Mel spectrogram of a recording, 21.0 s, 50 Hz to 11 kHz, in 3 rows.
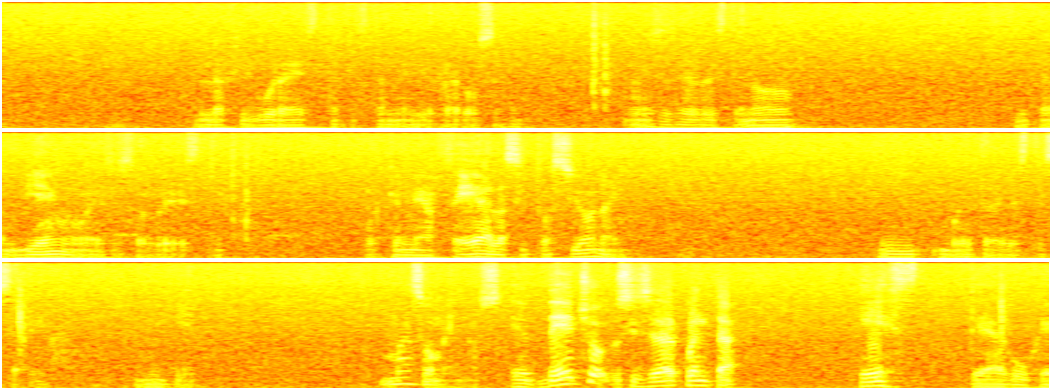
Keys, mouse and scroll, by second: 1.2 click, 2.9 click, 4.1 Delete, 5.0-6.8 drag, 7.0 click, 7.6 click, 8.6 Delete, 11.5 click, 12.4-13.9 drag, 14.5-14.9 ctrl+scroll down 2, 17.8 click, 19.9 click.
